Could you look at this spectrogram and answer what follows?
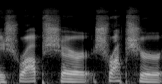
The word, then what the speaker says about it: Shropshire: Here we say Shropshire, as in Shropshire, as in shirt, without the T.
